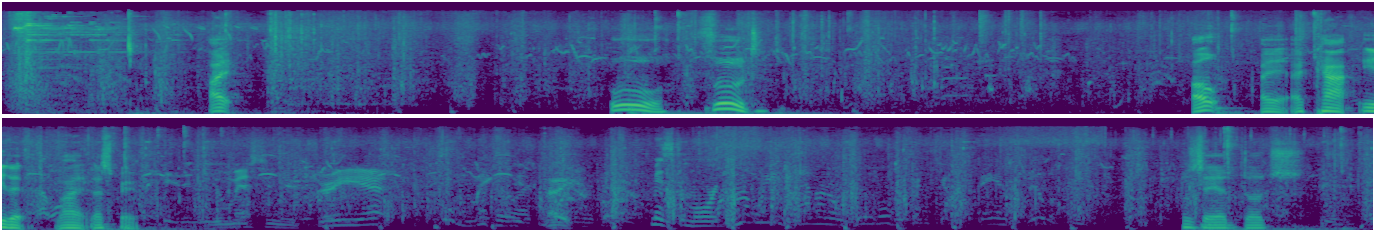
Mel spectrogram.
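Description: Footsteps brush and thud on grass.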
